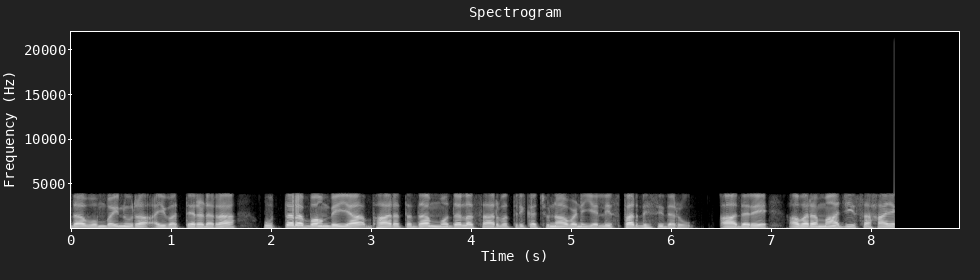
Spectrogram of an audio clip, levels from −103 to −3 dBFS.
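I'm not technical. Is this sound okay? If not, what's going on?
No. Around 2.21 to 2.27 s and again from 4.46 to 4.60 s, short bursts of sharp ticking crackle sit over the speech. These are bit errors on a digital phone line: a few stray flipped bits each corrupt single samples of the telephone-quality signal. At 8.23 s the speech stops dead mid-sound, falling straight to silence. That is a cut-off end: the final stretch of audio was never saved or played back.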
